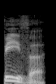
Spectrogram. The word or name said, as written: beaver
